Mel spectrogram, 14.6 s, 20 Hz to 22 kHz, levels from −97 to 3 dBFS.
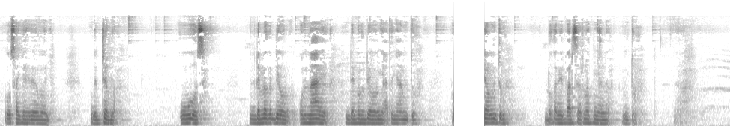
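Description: Speech with a watery, swirling texture throughout, hissing s sounds that chirp metallically, and nothing above 13.1 kHz. This is likely MP3 compression at a bitrate low enough to be plainly audible, which fits roughly 40 kbps: the encoder has cut the treble and is switching weak frequency content on and off between frames. From 9.09 to 9.70 s the sound cuts to silence with no room tone for about 0.62 s. This is an audio dropout to silence, and the likely cause is a lost input while the recorder kept writing silence, so that stretch of speech is gone.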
